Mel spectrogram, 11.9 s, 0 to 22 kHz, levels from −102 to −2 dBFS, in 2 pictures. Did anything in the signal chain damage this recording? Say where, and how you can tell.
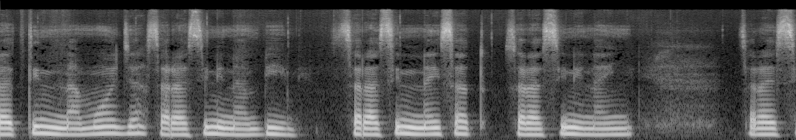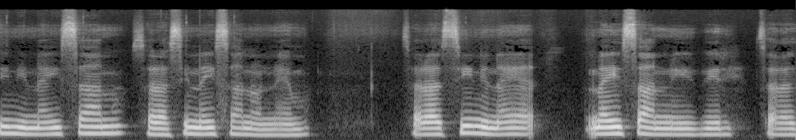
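No, nothing in the chain audibly damaged this speech, and no stage leaves a fault a listener can pick out.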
